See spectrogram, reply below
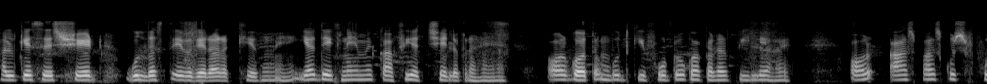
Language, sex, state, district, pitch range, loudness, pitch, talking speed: Hindi, male, Uttar Pradesh, Jalaun, 200-220 Hz, -23 LUFS, 210 Hz, 180 wpm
